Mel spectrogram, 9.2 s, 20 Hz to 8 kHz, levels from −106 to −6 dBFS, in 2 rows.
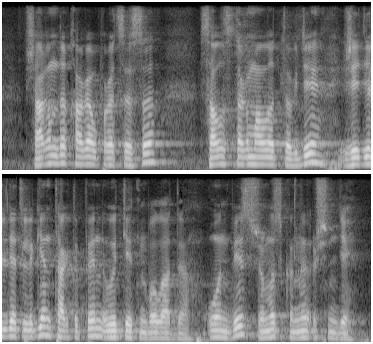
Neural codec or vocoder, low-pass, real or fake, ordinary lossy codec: none; 7.2 kHz; real; AAC, 48 kbps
